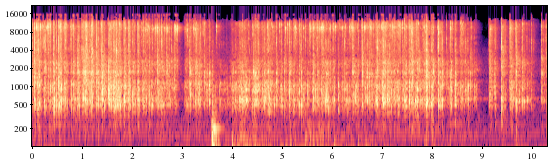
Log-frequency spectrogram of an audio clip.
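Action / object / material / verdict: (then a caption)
tap / plastic computer keyboard / plastic / none. A compact black plastic mechanical keyboard, held upright, is tapped and scratched rapidly by fingertips and nails across its keycaps. The result is a dense, continuous stream of fast clicky taps and bright scratching. There is a brief low thump near four seconds and short pauses around three and nine seconds.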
